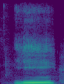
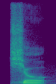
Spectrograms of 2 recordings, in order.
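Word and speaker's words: 一生: So it is isho, isho, isho, 一生、 isho.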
